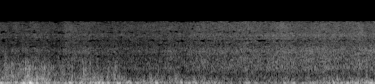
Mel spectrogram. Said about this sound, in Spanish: Es el Guadiloba desembalsando agua a primera hora de la mañana por las precipitaciones caídas en las últimas horas y las que se esperan también en los próximos días.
